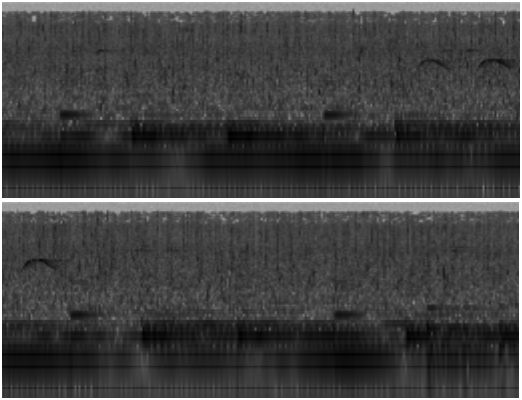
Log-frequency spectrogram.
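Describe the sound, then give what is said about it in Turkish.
River water flows in a steady, even rush beneath a low sustained humming drone, with a few brief high chirps midway. No one speaks. “Ah ne keyifli nehir kenarında uyumak.”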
